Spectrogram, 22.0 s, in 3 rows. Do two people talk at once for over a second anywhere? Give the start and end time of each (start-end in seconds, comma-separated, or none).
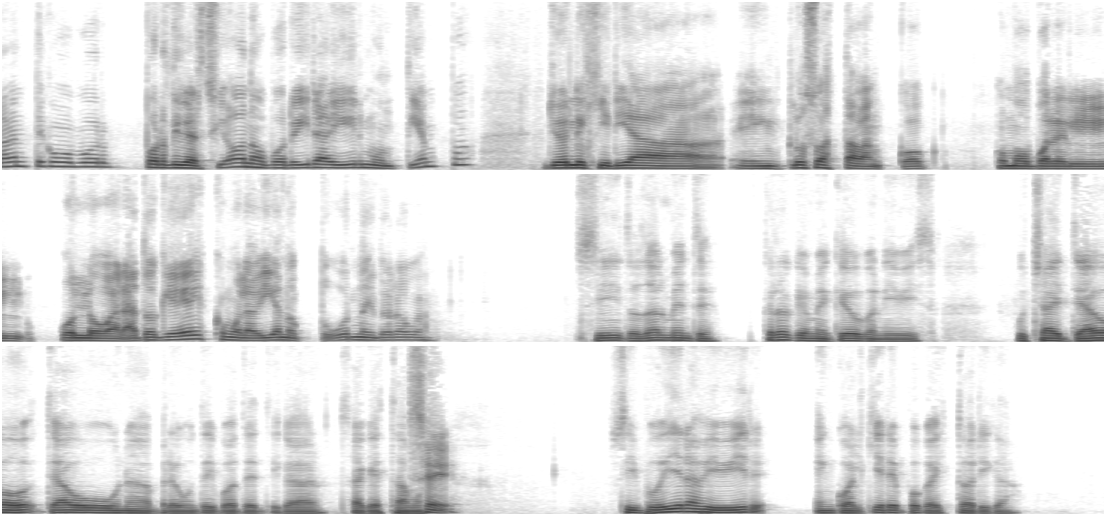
none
